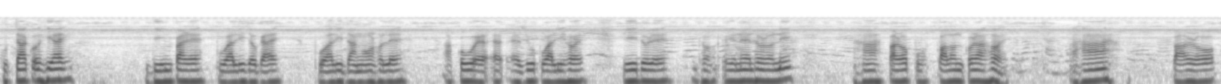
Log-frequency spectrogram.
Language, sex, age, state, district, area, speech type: Assamese, male, 60+, Assam, Golaghat, rural, spontaneous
